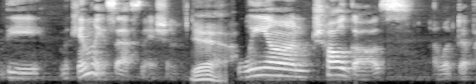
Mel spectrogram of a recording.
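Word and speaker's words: Czolgosz: we get to the mckinley assassination yeah leon chalgaz i looked up how to pronounce it he assassinated president mckinley and i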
